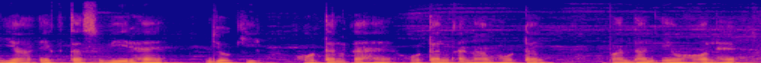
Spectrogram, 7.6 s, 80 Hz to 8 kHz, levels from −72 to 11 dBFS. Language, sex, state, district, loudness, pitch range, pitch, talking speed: Hindi, male, Jharkhand, Garhwa, -15 LUFS, 120-125 Hz, 120 Hz, 125 wpm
